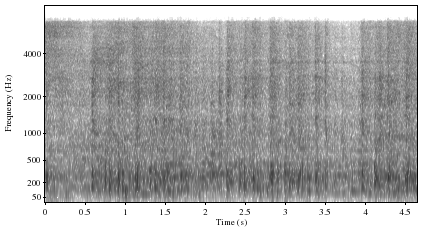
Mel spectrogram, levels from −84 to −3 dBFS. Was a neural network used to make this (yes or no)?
yes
